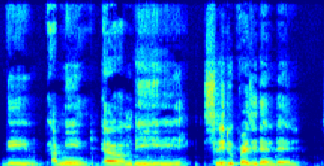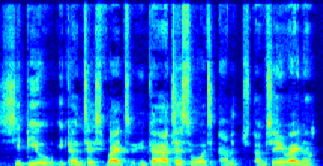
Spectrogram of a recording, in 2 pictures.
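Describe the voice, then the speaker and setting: A music producer tells his story in a casual interview, relaxed and loose, restarting his sentences often. He speaks in a lowish voice, a little slowly and with few pauses, over slight background noise.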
